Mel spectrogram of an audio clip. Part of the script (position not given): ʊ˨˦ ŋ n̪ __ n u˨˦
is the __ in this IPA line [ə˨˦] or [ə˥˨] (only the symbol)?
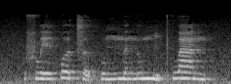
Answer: ə˨˦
